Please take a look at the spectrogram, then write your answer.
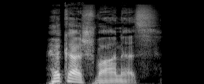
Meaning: genitive singular of Höckerschwan
- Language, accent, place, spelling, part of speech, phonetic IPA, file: German, Germany, Berlin, Höckerschwanes, noun, [ˈhœkɐˌʃvaːnəs], De-Höckerschwanes.ogg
